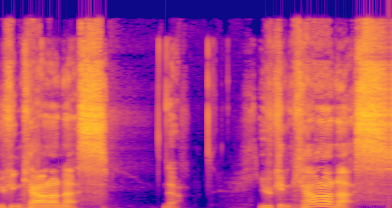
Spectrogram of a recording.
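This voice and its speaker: A man's put-on character voice, raspy, strained and high-pitched, at a moderate pace. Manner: forced character voice.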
